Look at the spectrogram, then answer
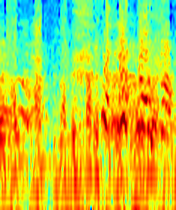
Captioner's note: laughter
